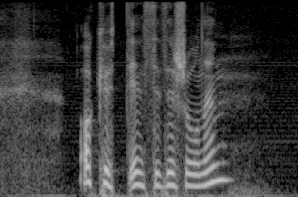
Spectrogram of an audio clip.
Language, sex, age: Norwegian, female, 41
